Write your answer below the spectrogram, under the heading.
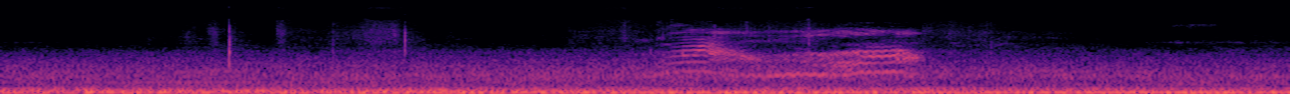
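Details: Domestic cat named Socks, a male, early in the morning after bringing home a mouse as a trophy gift; one wavering, drawn-out meow with bending harmonics mid-clip over a steady low background rumble, with a few faint clicks earlier.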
